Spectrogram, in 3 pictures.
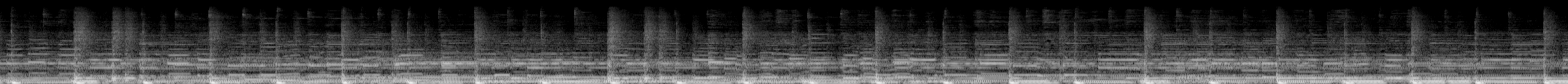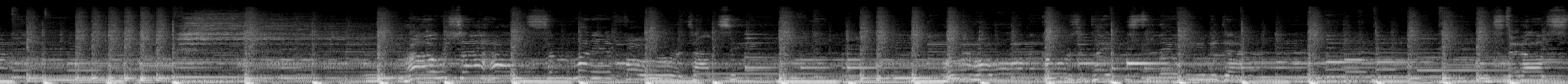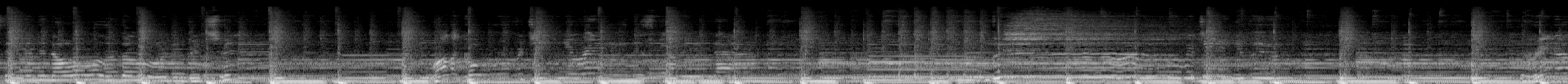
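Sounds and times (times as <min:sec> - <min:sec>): electric guitar lead with bent notes: 0:00.0 - 0:47.0
rock band playing live: 0:00.0 - 0:47.0.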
